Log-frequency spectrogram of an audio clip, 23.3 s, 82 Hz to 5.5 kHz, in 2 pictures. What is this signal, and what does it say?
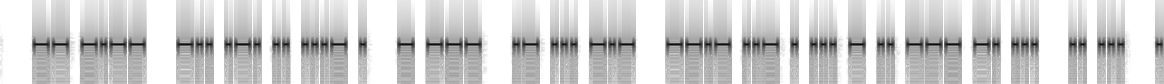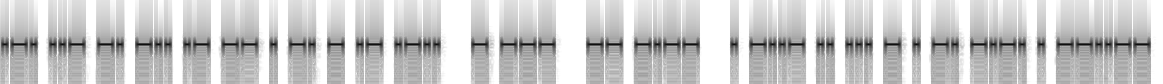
Morse code, heard as a keyed tone, about 25 wpm, 600 Hz. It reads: MY DRIVE TO ASK QUESTIONS IS FUNDAMENTAL TO MY EXISTENCE,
